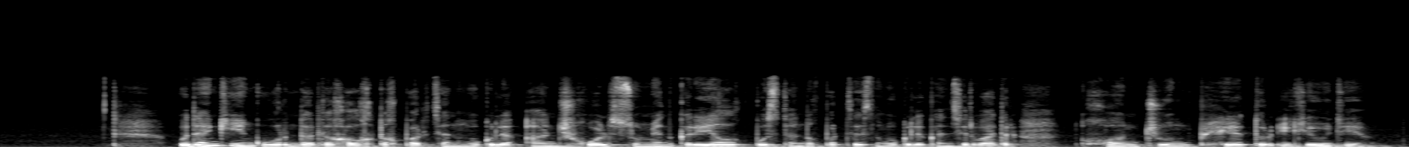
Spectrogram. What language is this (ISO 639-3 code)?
kaz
